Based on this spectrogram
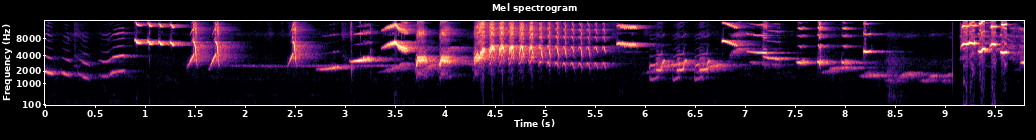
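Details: Sunda robin (tledekan gunung) masteran song with falling whistles, a fast rattling trill, scattered chips, and soft descending slurred notes, ending in a loud burst of sharp high notes.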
